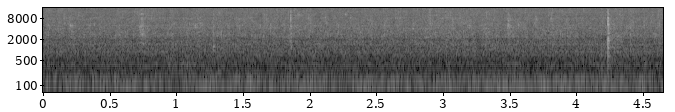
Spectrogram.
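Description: Soy chunks, onion and peppers sizzling steadily as they stir-fry in a pan, with a few light clicks of the spoon and wooden spatula against the pan and one sharper tap near the end.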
